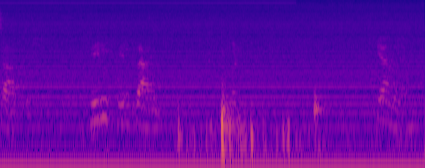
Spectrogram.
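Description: Steady electrical mains hum from the sound system. About two seconds in there is a sharp knock and then a smaller one, typical of a microphone being handled, with faint murmured voices in the room.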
